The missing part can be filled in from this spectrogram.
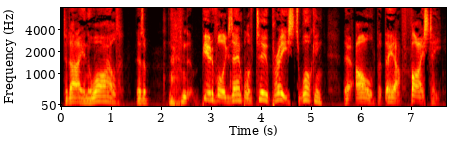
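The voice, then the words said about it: Bad stereotypical Australian accent. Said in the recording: “An Aussie accent. ... A bad, stereotypical, ... Nowhere near Perth accent.”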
